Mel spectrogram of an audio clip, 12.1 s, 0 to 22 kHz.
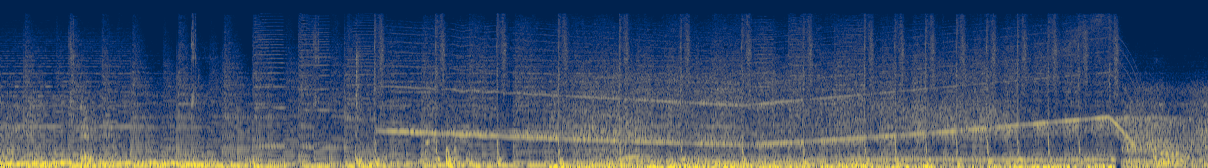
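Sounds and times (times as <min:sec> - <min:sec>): music with steady beat: 0:00.0 - 0:11.2
car engine revving: 0:00.0 - 0:12.0.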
